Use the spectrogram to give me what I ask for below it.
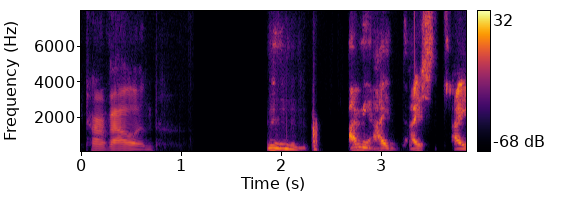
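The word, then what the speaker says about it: Tar Valon: Yeah, But or like for example, like in territory that's friendly to them, such as Shianar or Tarvalon.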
